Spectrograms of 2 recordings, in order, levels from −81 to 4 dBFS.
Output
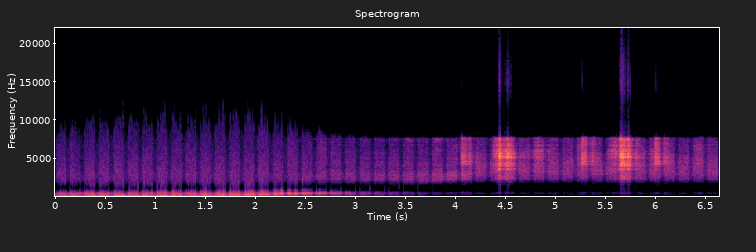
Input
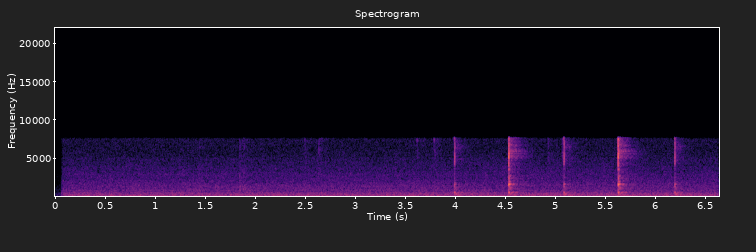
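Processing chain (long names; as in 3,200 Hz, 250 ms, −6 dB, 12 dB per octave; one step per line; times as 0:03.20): reversed piece by piece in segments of 230 ms
inverse Chebyshev band-stop filter 710–1,600 Hz, stop band 40 dB
mains-hum notches 50/100/150 Hz
on a send: ambience of single reflections 16 ms −7 dB, 80 ms −5.5 dB
on the sum: rectangular room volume 41 cubic metres, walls mixed, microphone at 1.6 metres
square-wave tremolo 6.9 Hz, depth 65%, duty 70%
high-pass filter sweep 83 Hz → 3,600 Hz, 0:00.99–0:04.28
in parallel at −8 dB: soft clipping −13 dBFS, distortion −13 dB
on the sum: highs frequency-modulated by the lows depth 0.97 ms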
